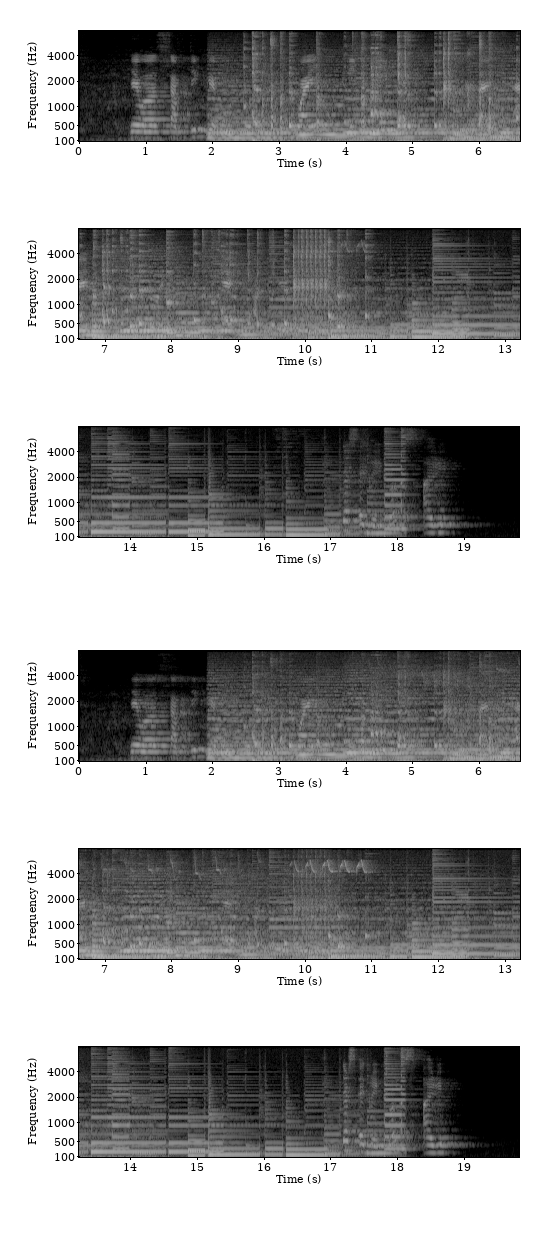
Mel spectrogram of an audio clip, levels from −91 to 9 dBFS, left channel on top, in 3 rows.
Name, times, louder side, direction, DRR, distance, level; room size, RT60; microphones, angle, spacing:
voice 1, 0.0-3.0 3.2-5.0 5.5-8.1 8.7-9.0 9.2-10.3 16.3-16.4, left 3 dB, 75° left, 8 dB, 4.5 m, -38 dB
sound 1, 1.9-18.2, right 1 dB, 15° right, 1.2 m, -31 dB
sound 2, 2.5-11.1, left 3 dB, 45° left, 3.2 m, -33 dB
sound 3, 3.6-14.4, right 1 dB, 45° right, 1.2 m, -38 dB
voice 2, 17.2-18.7, right 2 dB, 65° right, 10 dB, 5.2 m, -40 dB
29.5 x 24.0 x 8.3 m, 0.87 s
head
